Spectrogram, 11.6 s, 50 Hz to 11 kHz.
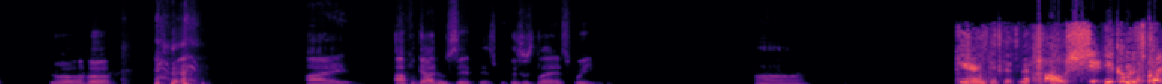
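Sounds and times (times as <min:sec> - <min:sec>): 
speech: 0:00.5 - 0:02.1, 0:03.1 - 0:06.1, 0:07.6 - 0:08.2, 0:09.6 - 0:11.6
throat clearing: 0:01.6 - 0:02.1.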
